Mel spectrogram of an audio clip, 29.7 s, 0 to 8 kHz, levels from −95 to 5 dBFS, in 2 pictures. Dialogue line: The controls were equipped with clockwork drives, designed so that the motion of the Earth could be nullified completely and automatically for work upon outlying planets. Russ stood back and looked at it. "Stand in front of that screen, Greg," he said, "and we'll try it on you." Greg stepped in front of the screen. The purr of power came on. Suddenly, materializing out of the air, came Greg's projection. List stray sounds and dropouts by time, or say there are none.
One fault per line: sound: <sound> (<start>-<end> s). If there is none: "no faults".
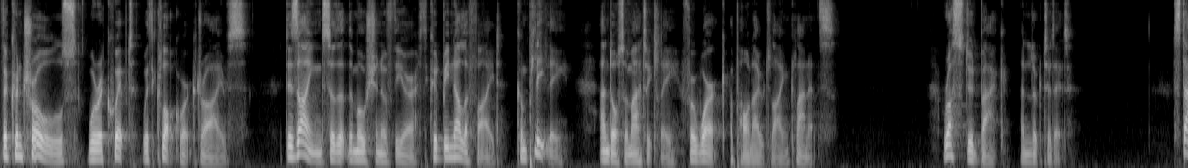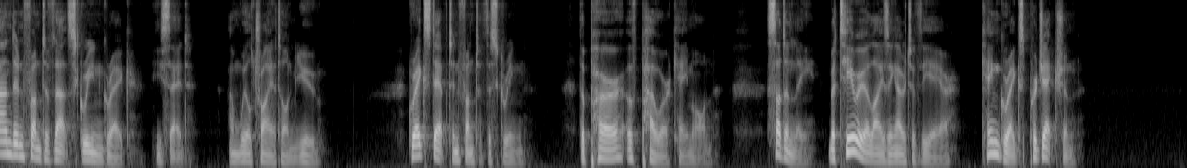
no faults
